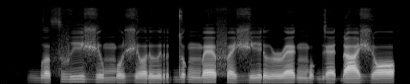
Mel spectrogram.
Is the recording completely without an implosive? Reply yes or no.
no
